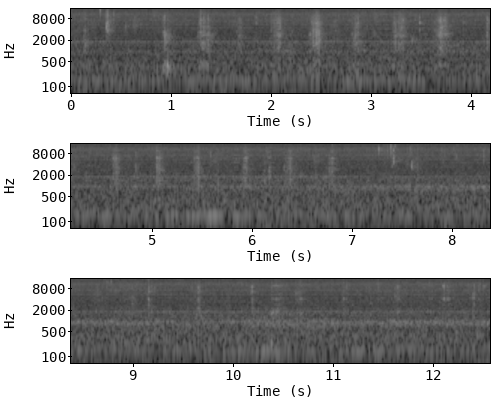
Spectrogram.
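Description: Faint close-up chewing of a cucumber slice: soft crunches and wet mouth clicks, thickest in the first few seconds and thinning out later, over a steady low hum.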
